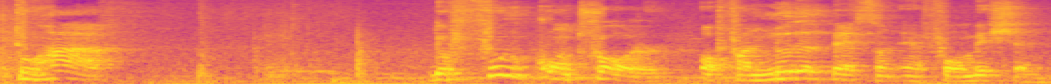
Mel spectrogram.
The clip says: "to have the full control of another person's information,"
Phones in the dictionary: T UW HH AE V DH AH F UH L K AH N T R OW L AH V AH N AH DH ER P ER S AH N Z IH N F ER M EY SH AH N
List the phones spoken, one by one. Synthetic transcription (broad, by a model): T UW HH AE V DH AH F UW L K AH N T R OW L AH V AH N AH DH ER P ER S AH N IH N F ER M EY SH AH N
